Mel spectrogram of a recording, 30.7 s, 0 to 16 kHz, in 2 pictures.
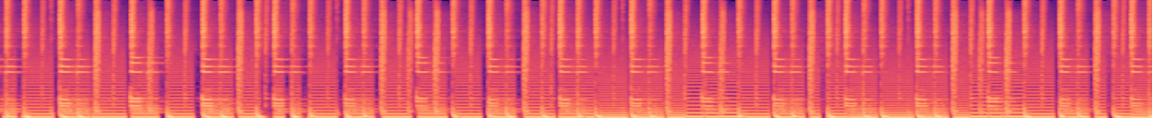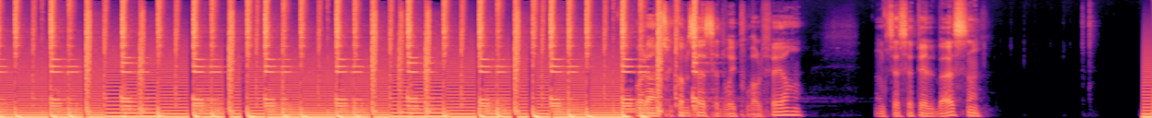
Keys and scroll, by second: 24.7 space, 28.0 ctrl+r, 28.9 b, 29.8 Return.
